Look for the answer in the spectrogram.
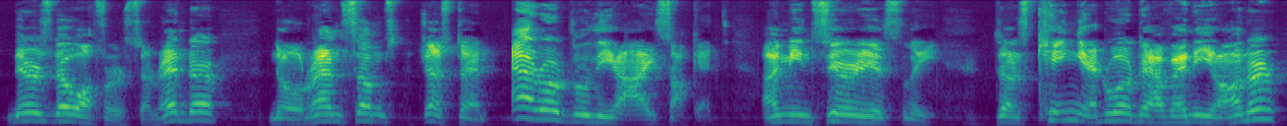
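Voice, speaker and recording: A man's voice: fairly high pitch, expressive, moderate pace, sharp tone. A man playing a haughty, indignant defender of knightly honor, speaking emphatically in a mock news debate. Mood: outraged. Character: indignant, haughty male champion of French knighthood.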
